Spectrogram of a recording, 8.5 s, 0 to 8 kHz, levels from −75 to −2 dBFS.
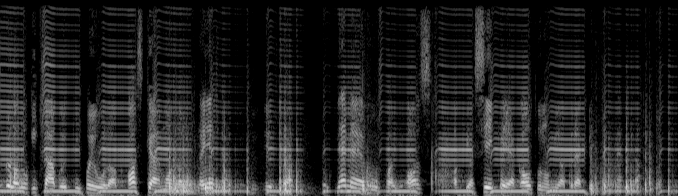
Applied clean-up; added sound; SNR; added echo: neural mask model RNNoise.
